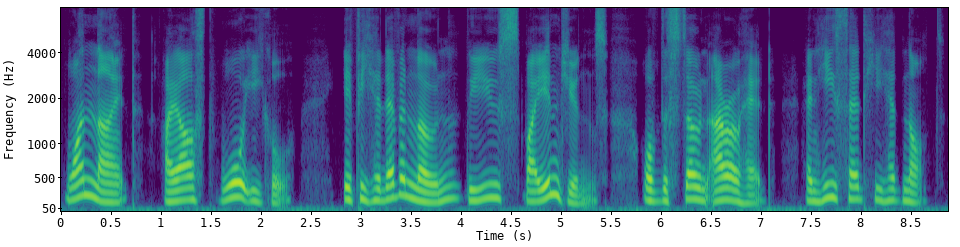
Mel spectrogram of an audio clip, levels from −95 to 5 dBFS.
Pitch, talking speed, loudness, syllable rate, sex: 165 Hz, 175 wpm, -17 LUFS, 4.7 syllables/s, male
